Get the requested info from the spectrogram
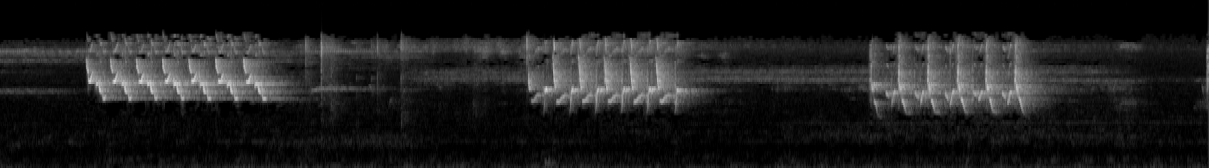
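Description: Carolina wren singing its loud, rolling tea-kettle song: three bouts of quickly repeated phrases, each about two seconds long, a few seconds apart.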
